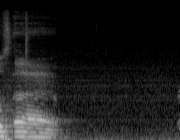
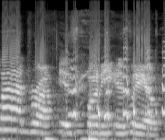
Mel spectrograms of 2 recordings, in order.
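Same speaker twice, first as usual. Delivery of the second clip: laughing; 3 semitones higher, 7 dB louder than usual. Real, not acted. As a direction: say it while cracking up. Laughing reaction.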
